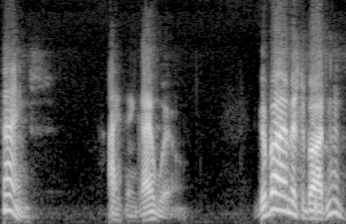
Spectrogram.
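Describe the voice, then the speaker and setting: An actor playing a suave, wry amateur detective in an urbane, theatrical 1940s radio drama style. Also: male voice, on the low side, huge pitch swings, moderate pace, dry recording, exaggerated voice. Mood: smooth, amused. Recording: dull old radio drama recording.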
